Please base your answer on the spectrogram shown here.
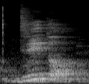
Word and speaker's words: ধৃত: এই জন্যই ধৃত এটার উচ্চারণ হবে ধৃত, অর্থাৎ এই ত এর শেষে যে অ আছে এই অটা সংবৃত হয়ে যাবে, ধৃত ধৃত।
